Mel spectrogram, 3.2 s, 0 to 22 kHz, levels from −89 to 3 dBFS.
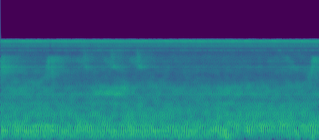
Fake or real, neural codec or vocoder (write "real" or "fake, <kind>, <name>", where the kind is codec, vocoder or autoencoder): fake, vocoder, Vocos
